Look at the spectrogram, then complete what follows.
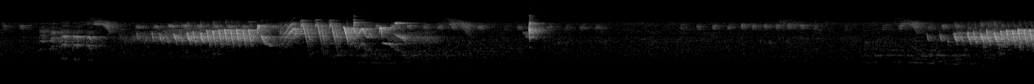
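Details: A young male Lined seedeater vocalizes in rapid, buzzy trilled phrases with scratchy chirps, loud at first, fading to softer high twittering, then a fresh loud buzzy burst at the end; one sharp click midway.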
